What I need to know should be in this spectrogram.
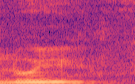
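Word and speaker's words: Louis: इसका pronunciation लुइस मत करिएगा, लिखा हुआ है लेकिन इसका प्रोनाउंसिएशन लुई होगा।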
